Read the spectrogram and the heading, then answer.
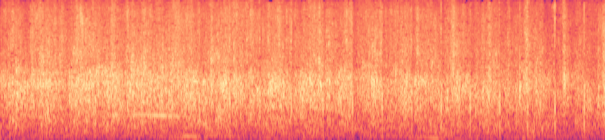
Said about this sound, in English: All right, it's pretty cool to get a clap before we've even started.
